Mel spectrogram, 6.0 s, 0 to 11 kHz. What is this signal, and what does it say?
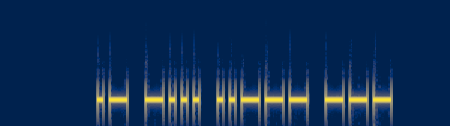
Morse code, heard as a keyed tone, about 15 wpm, 700 Hz. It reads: AB2O
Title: USA Call Signs - 4 Characters - Repeated 3x - 15wpm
